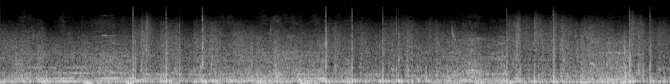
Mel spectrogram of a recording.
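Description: Fireworks going off in a rapid run of crackles and bangs, over music with sustained low notes.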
